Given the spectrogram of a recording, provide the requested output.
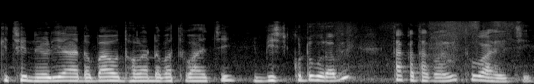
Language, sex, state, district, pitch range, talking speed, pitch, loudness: Odia, male, Odisha, Nuapada, 160-195 Hz, 180 wpm, 175 Hz, -14 LUFS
